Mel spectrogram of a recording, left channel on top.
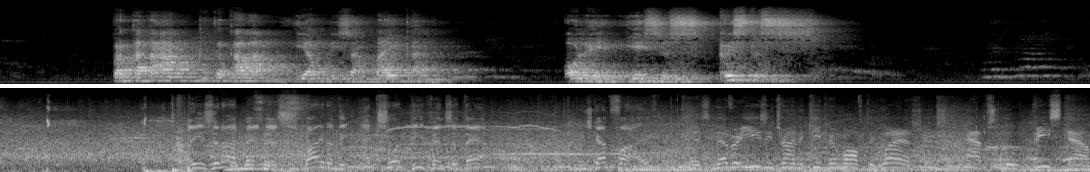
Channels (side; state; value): both; different; correlation 0.00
